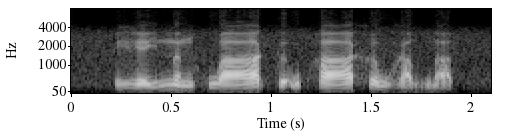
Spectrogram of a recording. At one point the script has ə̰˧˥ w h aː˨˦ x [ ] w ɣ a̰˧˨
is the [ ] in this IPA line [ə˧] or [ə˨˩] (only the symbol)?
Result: ə˨˩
